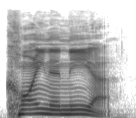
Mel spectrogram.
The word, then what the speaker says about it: koinonia: The Greek word that is often translated as communion is pronounced koinonia. It's kind of, it begins with a K-O-I-N and then O-N-I-A.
